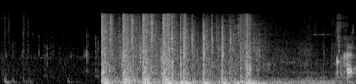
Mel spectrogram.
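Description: A rifle fires in a rapid, loud burst.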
